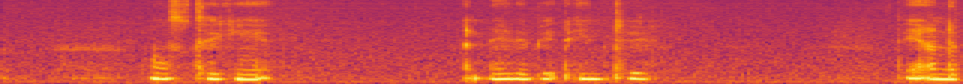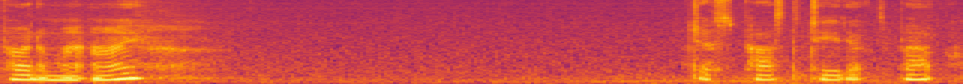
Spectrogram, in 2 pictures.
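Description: A woman talks calmly and close to a microphone, in short bursts.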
